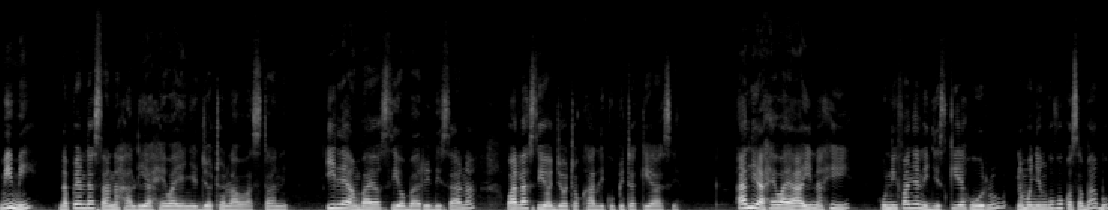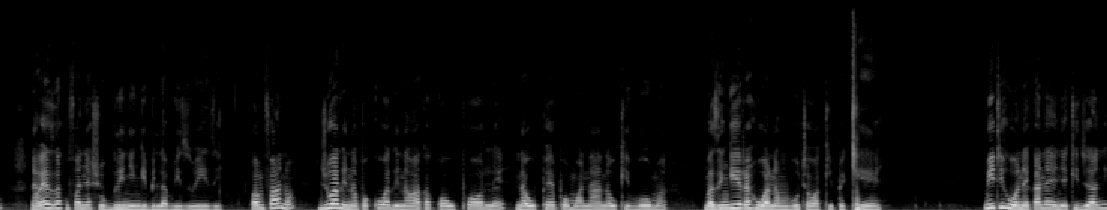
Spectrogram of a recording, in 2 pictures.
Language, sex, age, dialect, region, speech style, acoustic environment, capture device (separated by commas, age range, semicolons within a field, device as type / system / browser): Swahili, female, 18-24, Kenya - Mombasa, Kenya, happy, nature, mobile / Linux / Chrome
